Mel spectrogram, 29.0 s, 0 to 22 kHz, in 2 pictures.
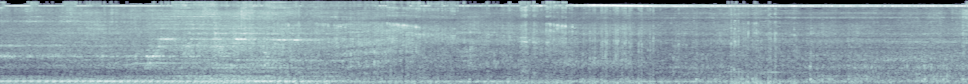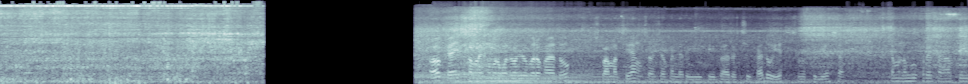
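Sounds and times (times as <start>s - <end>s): heavy train engine: 0.0s - 18.5s, 20.8s - 29.0s
train cars clattering on rails: 0.0s - 18.5s, 26.5s - 29.0s.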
